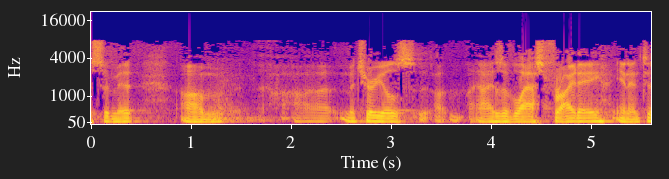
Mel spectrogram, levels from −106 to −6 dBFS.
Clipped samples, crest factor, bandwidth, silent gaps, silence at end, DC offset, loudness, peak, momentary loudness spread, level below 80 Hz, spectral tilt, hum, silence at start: under 0.1%; 16 dB; 8 kHz; none; 0 s; under 0.1%; -16 LUFS; 0 dBFS; 17 LU; -38 dBFS; -5.5 dB/octave; none; 0 s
